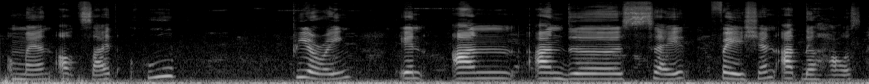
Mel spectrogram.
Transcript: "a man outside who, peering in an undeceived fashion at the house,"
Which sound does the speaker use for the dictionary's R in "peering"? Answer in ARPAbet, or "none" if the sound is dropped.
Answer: R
